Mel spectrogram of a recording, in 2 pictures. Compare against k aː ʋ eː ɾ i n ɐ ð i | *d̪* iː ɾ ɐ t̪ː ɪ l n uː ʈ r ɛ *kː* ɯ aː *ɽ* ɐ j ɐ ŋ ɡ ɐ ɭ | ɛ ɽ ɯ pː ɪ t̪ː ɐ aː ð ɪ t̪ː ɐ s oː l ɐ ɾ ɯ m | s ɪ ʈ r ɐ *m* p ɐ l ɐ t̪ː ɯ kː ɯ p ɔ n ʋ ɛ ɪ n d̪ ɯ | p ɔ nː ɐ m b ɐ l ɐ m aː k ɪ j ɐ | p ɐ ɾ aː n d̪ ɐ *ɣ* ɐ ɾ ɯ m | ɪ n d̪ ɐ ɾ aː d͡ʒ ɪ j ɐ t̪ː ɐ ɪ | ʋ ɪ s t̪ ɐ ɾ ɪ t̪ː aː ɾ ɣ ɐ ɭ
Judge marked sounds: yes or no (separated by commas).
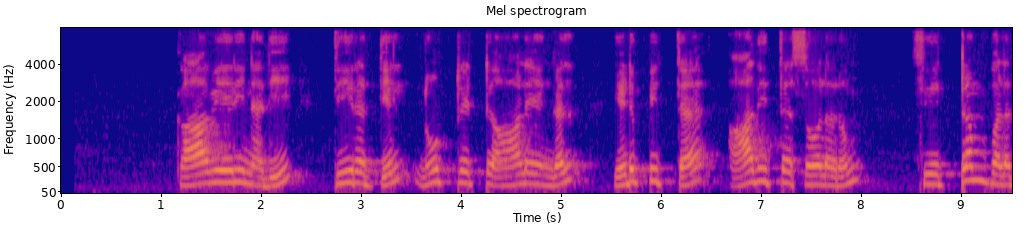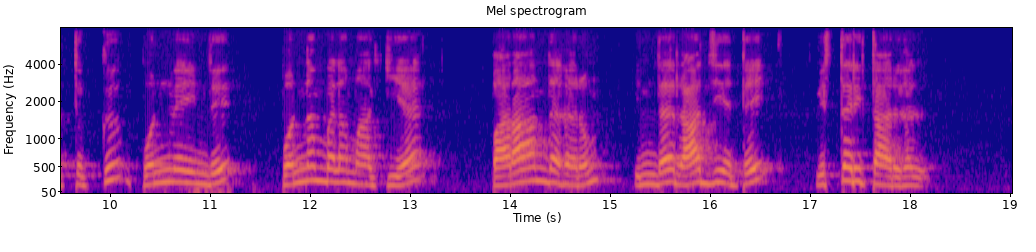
no, no, no, yes, yes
